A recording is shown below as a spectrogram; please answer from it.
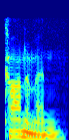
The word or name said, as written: Kahneman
